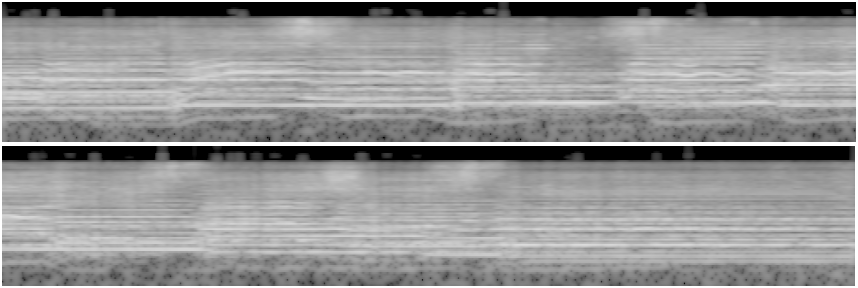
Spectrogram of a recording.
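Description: A group of voices singing a hymn in harmony, with long held chords that shift together every second or so.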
